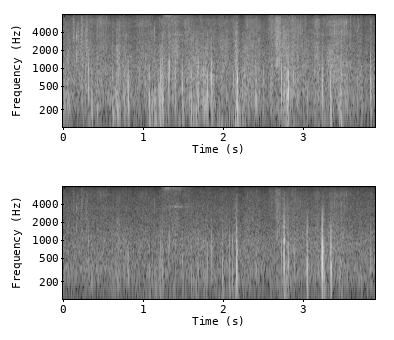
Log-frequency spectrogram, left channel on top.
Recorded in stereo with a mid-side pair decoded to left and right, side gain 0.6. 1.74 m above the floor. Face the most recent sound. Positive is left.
turn(degrees=5)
